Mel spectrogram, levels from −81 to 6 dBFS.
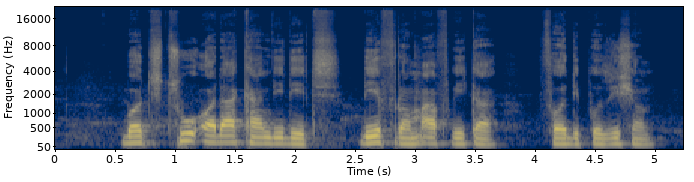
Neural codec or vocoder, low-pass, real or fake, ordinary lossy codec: none; none; real; none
